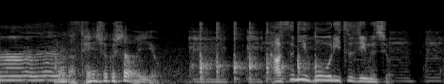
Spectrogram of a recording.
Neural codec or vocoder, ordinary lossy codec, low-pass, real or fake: none; none; none; real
